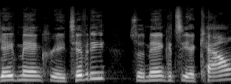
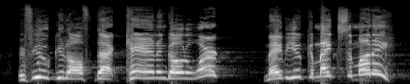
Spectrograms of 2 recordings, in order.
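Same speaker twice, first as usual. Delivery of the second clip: mock yelled-out outburst, loud and high-pitched; 8 semitones higher, 5 dB louder than usual. Retelling what a man with a walker yelled at the speaker, imitating him yelling. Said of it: "he yells at me".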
